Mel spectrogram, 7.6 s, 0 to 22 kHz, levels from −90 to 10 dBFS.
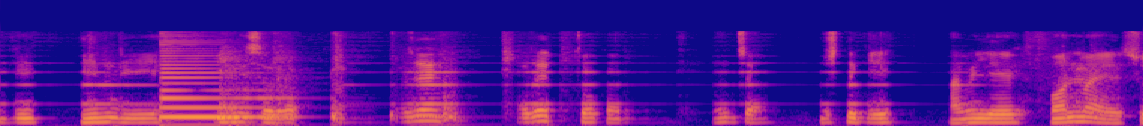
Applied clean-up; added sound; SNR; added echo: neural mask model RNNoise.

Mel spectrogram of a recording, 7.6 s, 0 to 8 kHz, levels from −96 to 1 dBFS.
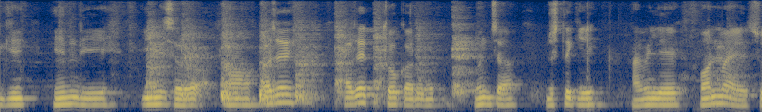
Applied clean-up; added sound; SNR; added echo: none; none; none; none.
